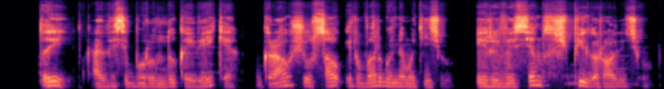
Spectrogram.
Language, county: Lithuanian, Vilnius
